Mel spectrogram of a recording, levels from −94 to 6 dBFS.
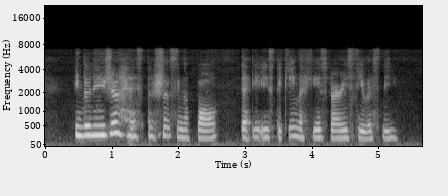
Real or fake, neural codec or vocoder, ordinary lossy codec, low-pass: fake; codec, 32 kHz, 1.9 kbps, SNAC; Opus, 64 kbps; 7.2 kHz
